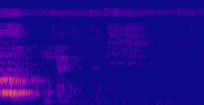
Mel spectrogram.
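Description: A single short, loud shout of "Yeah!" at the very start, then quiet room tone with a faint steady hum.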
